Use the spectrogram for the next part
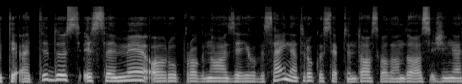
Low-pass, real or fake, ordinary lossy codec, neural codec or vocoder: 14.4 kHz; real; Opus, 16 kbps; none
